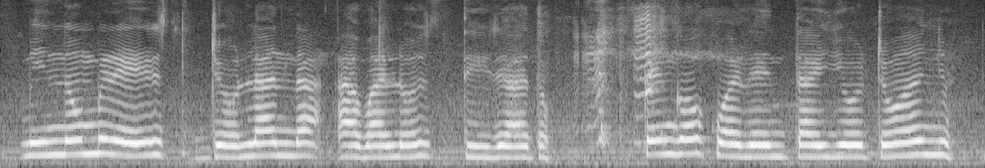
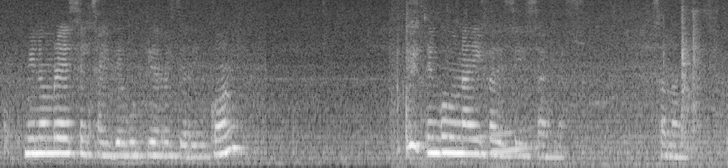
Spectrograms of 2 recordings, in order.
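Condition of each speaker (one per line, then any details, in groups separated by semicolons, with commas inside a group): Amyotrophic lateral sclerosis; onset left index finger hooking, then cramps and fatigue; about seven years with disease; voice weakening, being lost
No condition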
